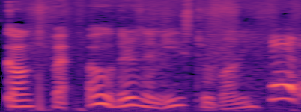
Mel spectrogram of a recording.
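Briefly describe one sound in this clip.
A pig grunts close by.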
